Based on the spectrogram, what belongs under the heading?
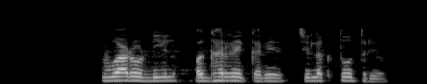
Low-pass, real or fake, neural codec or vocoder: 5.4 kHz; real; none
